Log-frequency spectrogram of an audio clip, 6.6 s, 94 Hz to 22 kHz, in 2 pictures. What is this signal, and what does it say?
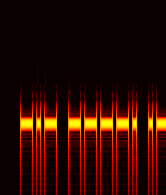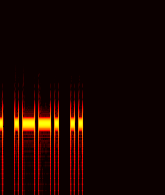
Morse code, heard as a keyed tone, about 15 wpm, 700 Hz. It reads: K9API
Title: USA Call Signs - 5 Characters - Repeated 3x - 15wpm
